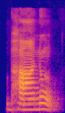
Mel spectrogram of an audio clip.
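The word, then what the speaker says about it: भानु: Bha is Mahaprana. So say it with aspiration. Bhanu.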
